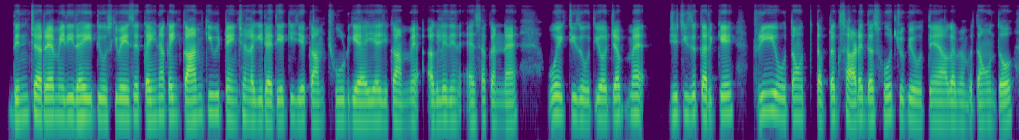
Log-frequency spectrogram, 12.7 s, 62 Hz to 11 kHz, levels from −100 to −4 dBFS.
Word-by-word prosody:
दिनचर्या 150 +1 +4
मेरी 150 0 +2
रही 145 0 +4
थी, - - -1
उसकी 140 +1 -4
वजह 145 -1 +6
से 155 +2 -2
कहीं 140 +1 +3
न 155 - +1
कहीं 150 0 +4
काम 145 +2 +6
की 165 - -2
भी 165 - -4
टेंशन 145 0 +2
लगी 135 0 0
रहती 130 +1 +2
है 135 - +2
कि 145 - -5
ये 140 - +1
काम 130 0 -1
छूट 135 0 -8
गया 130 -1 +4
है 125 - 0
या 135 0 0
ये 130 - -2
काम 130 -2 +2
में 135 - +1
अगले 130 +2 -1
दिन 135 -1 -5
ऐसा 130 +2 -4
करना 125 -1 -2
है। 125 +3 +1 0.4
वो 155 +2 +1
एक 155 0 0
चीज़ 150 -2 -3
होती 135 +1 -6
है, 145 - +2
और 140 - -1
जब 150 0 +3
मैं 160 -1 +3 0.4
ये 155 - -3
चीज़ें 160 +1 -5
कर 155 - +3
के 160 +1 +6 0.3
फ्री 170 +3 +2
होता 150 -3 -2
हूँ, 150 - -5 0.2
तब - - -1
तक 150 -1 -1
साढ़े 140 +3 +2
10 140 -1 -2
हो 150 - -1
चुके 145 -1 -6
होते 130 0 -5
हैं 130 - +1
अगर 125 0 -1
मैं 125 -1 -9
बताऊँ 125 +1 -5
तो। 120 +1 +2
140 Hz, 280 wpm, -25 LUFS, 130-150 Hz, 0.4 s, वजह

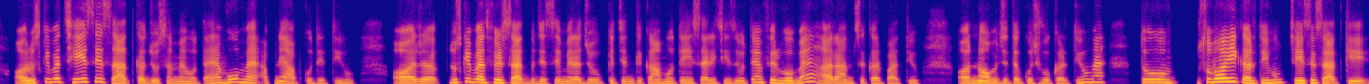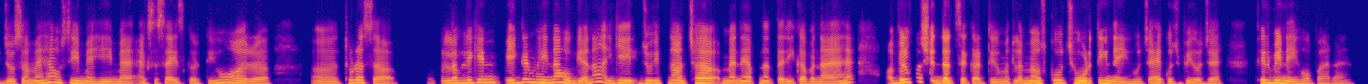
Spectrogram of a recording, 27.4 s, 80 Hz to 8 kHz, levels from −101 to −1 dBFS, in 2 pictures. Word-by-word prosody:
और 210 +2 +4
उसके 295 +5 0
बाद 325 -2 +2
6 300 +2 +1
से 330 0 0
7 210 -7 +1
का 205 - +3
जो 195 +1 -3
समय 185 -1 -4
होता 170 +1 -6
है, 245 - +1
वो 275 +5 +1
मैं 260 -4 +1
अपने 200 -1 -5
आप 175 -2 -3
को 165 - -7
देती 160 - -11
हूँ। 85 -1 -8 0.4
और 190 -1 +3 0.3
उसके 300 +5 0
बाद 275 -3 +6
फिर 255 +1 +5
7 220 -5 +4
बजे 180 +1 -5
से 185 +1 -2
मेरा 180 -1 0
जो 175 -1 -4
किचन 180 -1 -6
के 190 - -8
काम 175 -1 -3
होते 180 0 -5
हैं, 180 - -2
ये - - -3
सारी 170 0 -3
चीज़ें 175 +4 -6
होते 215 +6 -5
हैं, 275 - -1
फिर 255 -1 +2
वो 220 -1 +3
मैं 255 +10 -1 0.2
आराम 180 -2 0
से 190 +3 -6
कर 165 -1 -2
पाती 150 - -6
हूँ 85 - -10 0.4
और 185 0 +2
9 200 -1 +5
बजे 185 0 -3
तक 190 - 0
कुछ 175 -2 -6
वो 170 - -3
करती 165 +7 -7
हूँ 280 +3 -2
मैं। 295 0 -1 0.4
तो 275 -1 +4 0.3
सुबह 320 +4 +9
ही 345 - +8
करती 235 -4 +4
हूँ, 250 +3 +2
6 225 -2 +6
से 245 +3 +3
7 185 -6 +3
के 195 -2 +1
जो 190 0 -3
समय 195 +2 -1
है, 275 - -1
उसी 235 -4 0
में 190 -2 -1
ही 180 0 -2
मैं 175 -1 -5
एक्सरसाइज़ 175 -1 -5
करती 195 - -8
हूँ 255 +5 -1
और 205 -2 -1
अ, 180 0 -8
थोड़ा-सा 250 -8 0 0.4
मतलब 215 +3 -1
लेकिन 265 +2 0
1 230 +1 +1
डेढ़ 295 0 -1
महीना 270 0 +2
हो 250 -5 +3
गया 205 +1 0
ना, 335 +7 -3
ये 220 0 0
जो 225 +2 -1
इतना 225 +1 -2
अच्छा 225 +1 +3
मैंने 195 0 -1
अपना 195 +1 -3
तरीका 190 0 -2
बनाया 175 0 -2
है 270 - -6 0.3
और 225 - -4
बिल्कुल 270 +8 +4
शिद्दत 210 - +4
से 180 - 0
करती 160 +1 -3
हूँ। 180 - -4
मतलब 200 +2 -3
मैं 205 0 +1
उसको 235 +2 0
छोड़ती 220 0 +2
नहीं 170 -4 -2
हूँ 175 - -5
चाहे 190 +2 -2
कुछ 180 -2 -7
भी 180 +1 -4
हो 170 - -2
जाए, 180 +2 -6 0.4
फिर 255 -2 +3
भी 250 0 +6
नहीं 185 -5 +2
हो 160 - -4
पा 80 - -10
रहा 80 +1 -12
है। 80 -1 -15
200 Hz, 255 wpm, -23 LUFS, 180-240 Hz, 0.4 s, सुबह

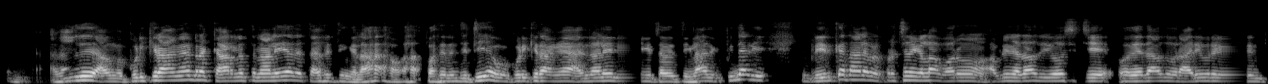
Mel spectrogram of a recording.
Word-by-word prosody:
ம் 110 - -15 0.3
அதாவது, 135 +4 -4
இல்ல 190 +2 +5 0.2
அவங்க 135 0 -1
குடிக்கிறாங்கன்ற 190 +5 +3
காரணத்தினாலேயே 170 +3 +2
அத 180 -2 0
தவிர்த்தீங்களா? 140 -5 -1 0.6
15 145 +2 -1
டீ 180 - +4
அவங்க 150 -2 +1
குடிக்கிறாங்க. 155 -1 0 0.2
அதனாலேயே 155 +5 +1
டீய 155 - -16 0.2
நீங்க 145 0 -6
தவிர்த்தீங்களா? 130 +1 0
அதுக்கு 150 0 -10
பின்னாடி 220 -1 0 0.4
இப்படி 145 +2 -1
இருக்கிறனால 210 +3 0 0.2
பிரச்சனைகலெல்லாம் 180 -1 0
வரும் 160 0 -2
அப்படினு 160 +3 -1
ஏதாவது 165 -1 0
யோசிச்சு, 155 -2 0 0.4
ஏதாவது 160 +1 -1
ஒரு 140 -2 -1
அறிவுரையின் 150 -3 -6
160 Hz, 130 wpm, -21 LUFS, 145-175 Hz, 0.6 s, இல்ல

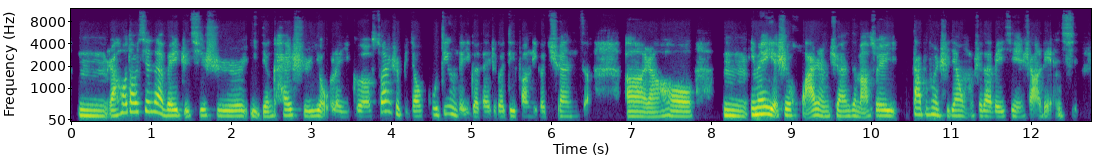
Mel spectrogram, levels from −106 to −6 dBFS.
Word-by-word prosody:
嗯， 165 -2 +2
然 170 +1 +2
后 260 - +1
到 280 0 +4
现 290 +1 -1
在 270 - +5
为 170 0 +5
止， 170 - -3
其 175 - -2
实 160 -2 0
已 155 - -3
经 145 0 -2
开 175 -1 0
始 155 -4 -3
有 165 +1 +2
了 - - -5
一 140 - -14
个 150 -2 -3
算 295 +1 +1
是 210 - -1
比 - - -15
较 155 0 0
固 190 +3 -5
定 210 +1 -4
的 - - -6
一 - - -8
个 - - -2
在 150 - -4
这 - - -14
个 155 - -2
地 320 - -1
方 - - -3
的 - - -14
一 350 - -10
个 - - -7
圈 150 -1 -5
子， - - -11 0.5
啊， 150 -1 +2
然 140 0 0
后， 150 -4 +3 0.4
嗯， 165 -4 +3
因 195 +1 +7
为 215 +1 +8
也 190 - +7
是 185 - +3
华 175 -1 +1
人 155 -5 0
圈 155 -2 -2
子 165 - -2
嘛， - - 0
所 170 +1 -2
以 165 -2 +3 0.2
大 - - +2
部 195 - -9
分 195 -3 0
时 - - -4
间 165 -1 0
我 160 - -2
们 165 - -17
是 165 - -5
在 155 -2 +2
微 150 0 -2
信 150 -2 -6
上 - - -3
联 475 +3 -6
系。 370 - -14
165 Hz, 310 characters per minute, -22 LUFS, 155-185 Hz, 0.5 s, 为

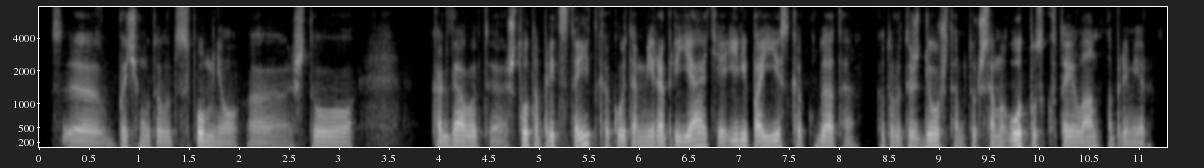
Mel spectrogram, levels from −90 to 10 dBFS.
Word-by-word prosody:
С - - -8
э, 110 -3 -2
почему-то 115 -1 -3
вот 105 -1 -4
вспомнил, 100 -6 +1
а, 105 +1 -9
что 105 -3 -2 0.7
когда 115 0 +3
вот, 110 -1 -3
э, 115 - -8
что-то 135 +2 +3
предстоит, 125 +8 +3
какое-то 105 -1 -1
мероприятие 110 +2 +2
или 120 +1 +2
поездка 110 +3 +2
куда-то, 105 -4 -2 0.2
которую 105 -3 -6
ты 105 - -2
ждешь, 115 +4 +2
там, 105 -2 -10
тот - - -7
же - - +3
самый 110 +2 -2
отпуск 130 -3 +4
в - - -6
Таиланд, 105 -1 0
например. 100 +2 -6
110 Hz, 150 wpm, -27 LUFS, 105-115 Hz, 0.7 s, отпуск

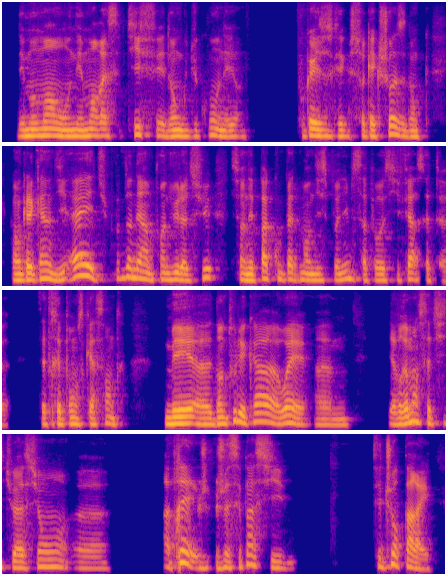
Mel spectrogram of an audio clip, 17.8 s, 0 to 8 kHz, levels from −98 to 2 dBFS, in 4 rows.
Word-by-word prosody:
des 130 - -2
moments 145 +2 +4
où - - +3
on 130 0 +4
est 130 - +3
moins 140 +1 +1
réceptif 160 +3 -5
et 130 - -3
donc, 130 0 +1
du 130 - -10
coup, 155 +5 -9
on 140 -4 +1
est 125 0 -1
f - - -9 0.6
focalisés 135 0 +3
sur 130 - -5
que 125 - -10
sur - - -6
quelque 130 -1 0
chose, 150 -2 0
donc 125 0 -4 0.3
quand 135 - +2
quelqu'un 145 +4 +3
dit: 140 +2 -1
«Hé! 215 -2 +5
Tu - - -17
peux 170 - -12
me 175 - -4
donner 185 -3 +3
un 150 -4 +1
point 145 +2 -4
de - - -1
vue 145 - +2
là-dessus?» 140 +9 -2
si - - -14
on - - 0
n'est 130 - +4
pas 160 +6 +1
complètement 145 -3 -3
disponible, 135 +4 -2
ça 130 -4 -8
peut 130 - -6
aussi 130 0 -5
faire 150 +2 -2
cette, 125 -3 -12
heu, 110 - -12 0.3
cette 130 0 -6
réponse 135 0 -1
cassante 130 +1 -4 0.4
mais, 145 +2 +9
heu, 130 -2 +2
dans 140 +2 +2
tous 170 - -2
les 175 -5 +5
cas, 180 -3 +2
ouais, 135 -7 +2
hem, 120 -1 -6 0.4
il - - -5
y - - 0
a - - -2
vraiment 155 +8 +4
cette 150 -4 -4
situation, 150 +1 -3
heu, 125 -1 -9 0.6
après, 250 -2 +3
je 130 - -6
je 135 +2 -2
sais 135 - -5
pas 205 -2 -2
si 135 -8 -7 0.7
c'est - - -7
toujours - - 0
pareil. - - +2
140 Hz, 245 wpm, -22 LUFS, 130-155 Hz, 0.7 s, mais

